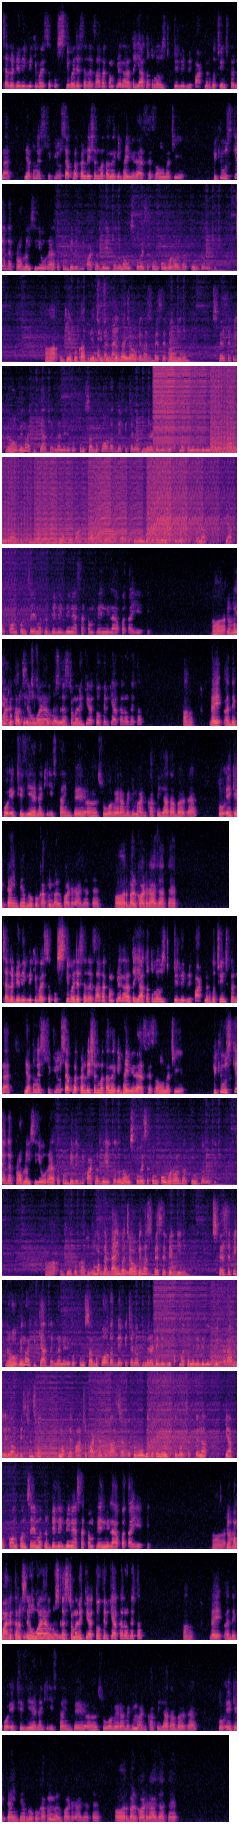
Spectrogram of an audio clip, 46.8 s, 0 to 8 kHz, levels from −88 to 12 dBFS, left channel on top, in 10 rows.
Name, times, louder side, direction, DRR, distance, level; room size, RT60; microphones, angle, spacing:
voice 1, 0.0-4.9 5.1-8.3 8.9-13.6 15.9-17.7 18.3-24.3 24.6-27.6 28.0-31.0 32.6-35.7 40.2-40.3 43.2-43.4, right 6 dB, 75° right, 0.3 m, -28 dB
sound 1, 10.4-27.3, right 2 dB, 15° right, 0.7 m, -45 dB
voice 2, 15.0-17.2 17.4-17.8 21.6-21.7 32.4-34.6 36.5-36.7 37.0-41.5 41.9-44.2 44.5-45.8, left 4 dB, 35° left, 0.3 m, -29 dB
sound 2, 21.8-28.8, left 6 dB, 90° left, 0.5 m, -30 dB
2.3 x 2.0 x 2.9 m
head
